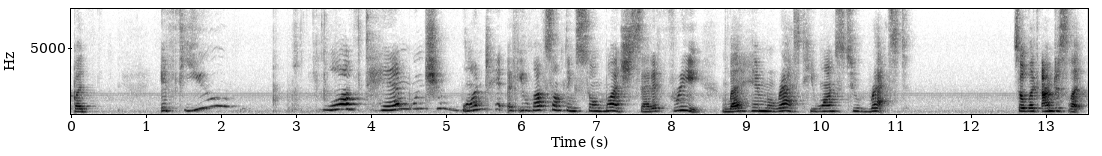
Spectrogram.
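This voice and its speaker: A woman's voice: fairly high pitch, fairly bright tone. A woman giving casual reaction commentary, explaining things in an emphatic, exasperated way. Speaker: reaction video host. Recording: echoey room.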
